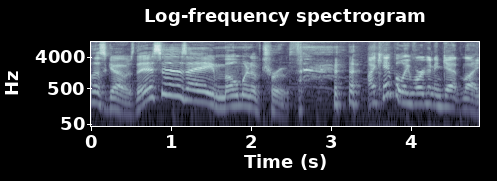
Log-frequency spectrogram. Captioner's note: laughs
